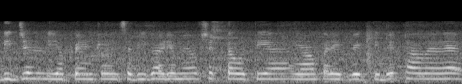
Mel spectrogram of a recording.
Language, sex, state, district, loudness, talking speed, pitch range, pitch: Hindi, male, Rajasthan, Bikaner, -15 LUFS, 205 wpm, 245-255 Hz, 250 Hz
